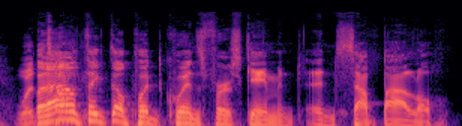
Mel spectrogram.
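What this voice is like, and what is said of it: Slight put-on accent on place name. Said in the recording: “I like how you hit that with the little accent.”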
